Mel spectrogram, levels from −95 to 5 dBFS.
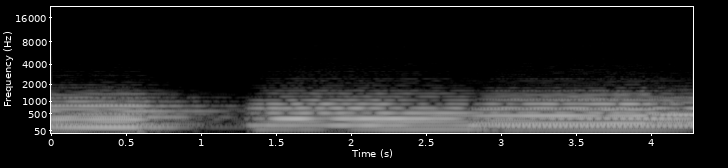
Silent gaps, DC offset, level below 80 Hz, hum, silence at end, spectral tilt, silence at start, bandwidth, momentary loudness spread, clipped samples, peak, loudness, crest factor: none; under 0.1%; -56 dBFS; none; 0 s; -13 dB/octave; 0 s; 2.6 kHz; 10 LU; under 0.1%; -18 dBFS; -33 LUFS; 14 dB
